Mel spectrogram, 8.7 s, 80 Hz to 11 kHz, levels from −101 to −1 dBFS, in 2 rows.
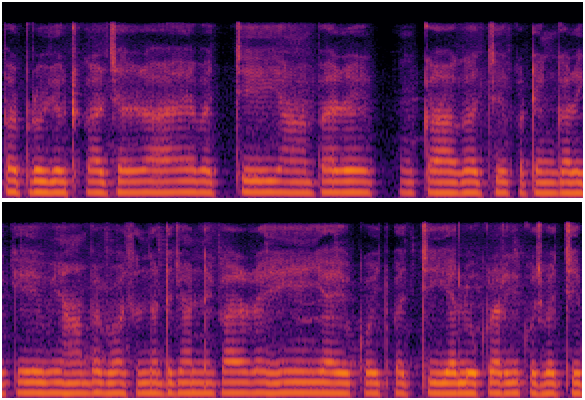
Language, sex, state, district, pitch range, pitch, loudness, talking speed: Hindi, female, Uttar Pradesh, Hamirpur, 170-180 Hz, 175 Hz, -35 LUFS, 195 wpm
